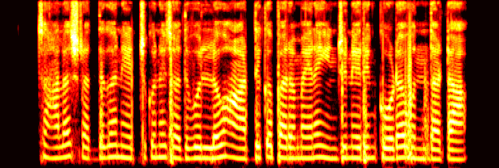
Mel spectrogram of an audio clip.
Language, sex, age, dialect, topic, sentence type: Telugu, female, 18-24, Utterandhra, banking, statement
